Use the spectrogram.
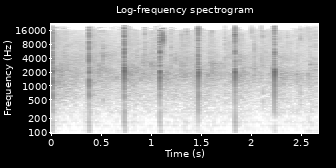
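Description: A single pair of hands claps seven times at a steady, even pace, each clap sharp and crisp, with faint background noise between them and no voices.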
